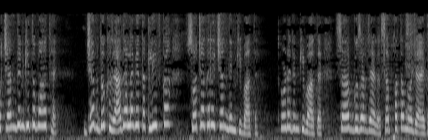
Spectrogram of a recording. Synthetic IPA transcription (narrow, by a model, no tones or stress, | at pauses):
ɔːɾt͡ʃɐ̃nd̪d̪ɪnkit̪obaːt̪ɦɛː | d͡ʒɐbd̪ʊkʰzjaːd̪alɐɡet̪ɐkliːfkasoːt͡ʃakɐɾet͡ʃɐ̃nd̪d̪ɪnkibaːt̪ɦɛː | t̪ʰoːɽed̪ɪnkibaːt̪ɦɛːsɐbɡʊzəɾd͡ʒaːeːɡaːsɐbxɐt̪əmɦod͡ʒaːeːɡaː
